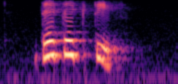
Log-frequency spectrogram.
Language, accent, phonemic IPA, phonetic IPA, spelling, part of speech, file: Armenian, Eastern Armenian, /detekˈtiv/, [detektív], դետեկտիվ, noun, Hy-դետեկտիվ.ogg
- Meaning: detective story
